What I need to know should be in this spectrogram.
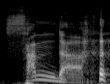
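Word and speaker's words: サンダー: pronounce it in Japanese sander is is there yeah there you go you got you got so they don't have a th sound they've got a f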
